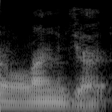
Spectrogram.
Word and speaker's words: Langer: could you please tell me your name and spell it my name is Langer l a n g r Hill's name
